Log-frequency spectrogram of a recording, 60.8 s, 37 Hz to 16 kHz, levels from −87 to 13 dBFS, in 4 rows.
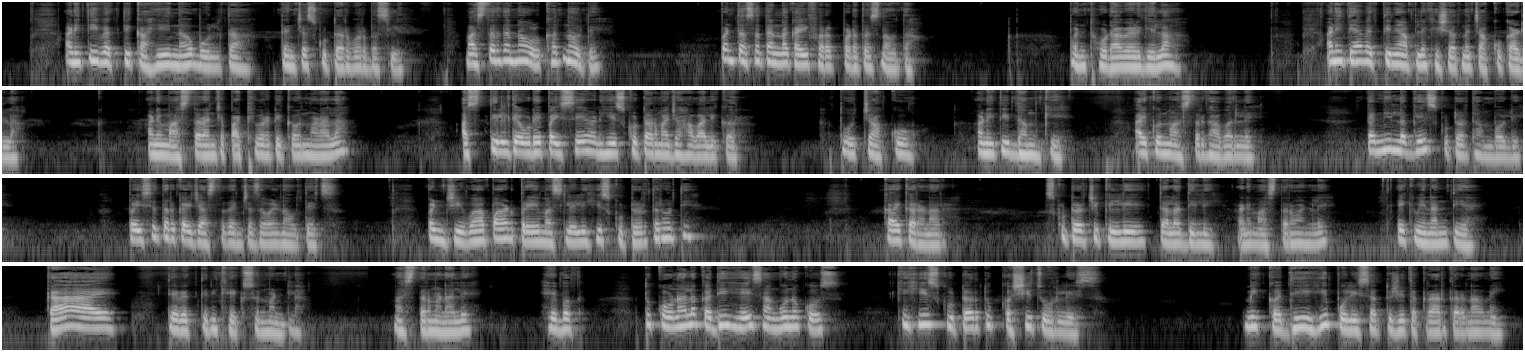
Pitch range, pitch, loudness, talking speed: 140-185 Hz, 160 Hz, -19 LUFS, 110 wpm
